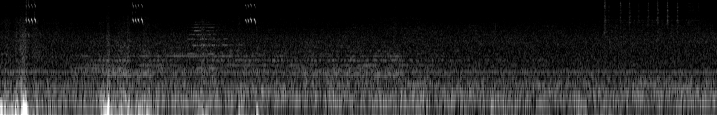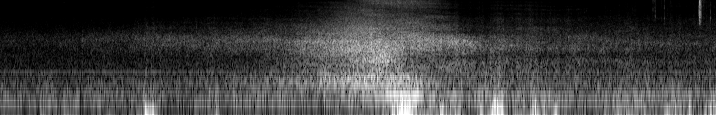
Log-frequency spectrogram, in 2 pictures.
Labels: Is a vehicle involved?
yes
